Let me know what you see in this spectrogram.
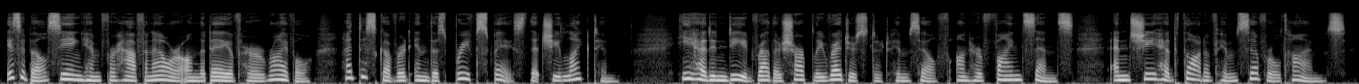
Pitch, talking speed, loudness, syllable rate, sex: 190 Hz, 185 wpm, -19 LUFS, 5.1 syllables/s, female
